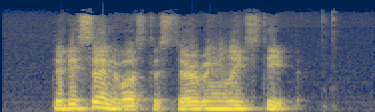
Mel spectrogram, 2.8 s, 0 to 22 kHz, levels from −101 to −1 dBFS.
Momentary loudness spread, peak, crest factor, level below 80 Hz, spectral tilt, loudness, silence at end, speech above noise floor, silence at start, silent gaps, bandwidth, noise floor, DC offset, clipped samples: 7 LU; 0 dBFS; 10 dB; -44 dBFS; -6.5 dB/octave; -9 LUFS; 0.65 s; 40 dB; 0.4 s; none; 13 kHz; -48 dBFS; under 0.1%; under 0.1%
